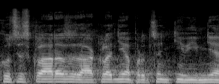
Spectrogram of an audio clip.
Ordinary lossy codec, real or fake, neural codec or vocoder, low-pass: AAC, 64 kbps; real; none; 14.4 kHz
